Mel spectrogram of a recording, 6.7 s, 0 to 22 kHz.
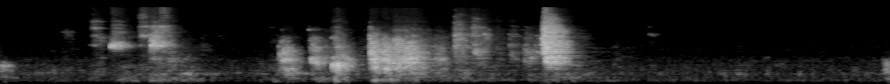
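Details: Cavalier King Charles Spaniel puppies Roman and Blue, Blenheim litter born November 14, 2022, in their indoor pen before Christmas, let out a quick run of high, squeaky yips and small barks, about eight bursts within three seconds.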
